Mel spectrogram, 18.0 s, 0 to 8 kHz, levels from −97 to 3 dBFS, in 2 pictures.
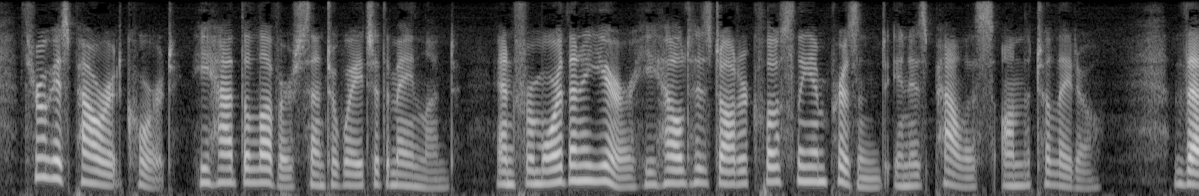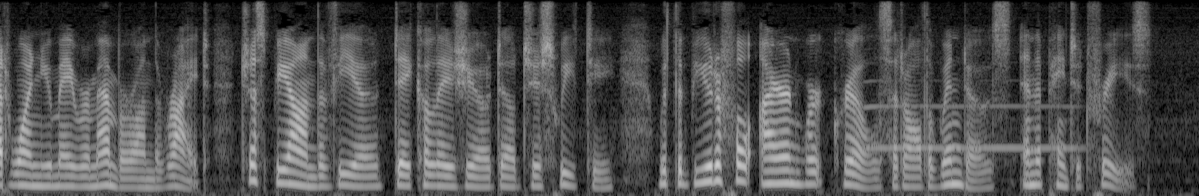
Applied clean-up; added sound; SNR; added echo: none; Wind instrument, woodwind instrument; 20 dB; none.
